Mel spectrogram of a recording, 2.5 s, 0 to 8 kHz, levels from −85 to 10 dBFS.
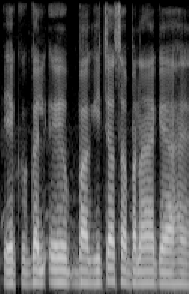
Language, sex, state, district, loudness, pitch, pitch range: Hindi, male, Jharkhand, Deoghar, -14 LUFS, 120 Hz, 120-125 Hz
